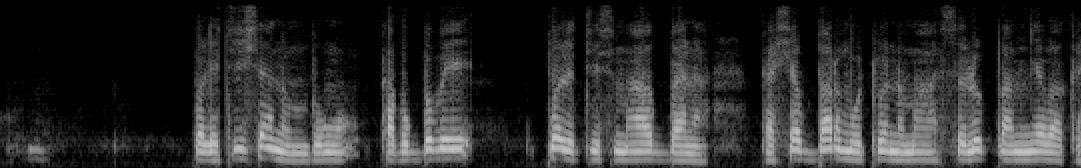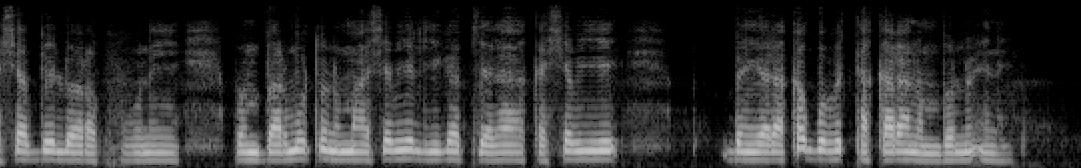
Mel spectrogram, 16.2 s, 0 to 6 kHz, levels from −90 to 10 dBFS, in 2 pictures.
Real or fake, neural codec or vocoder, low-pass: fake; codec, 16 kHz, 16 kbps, FreqCodec, smaller model; 5.4 kHz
